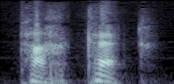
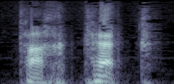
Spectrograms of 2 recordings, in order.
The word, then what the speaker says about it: Tachkek: You make it like a K, but, as you did for shove the back of your tongue as far back into your mouth as you can.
